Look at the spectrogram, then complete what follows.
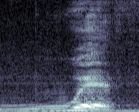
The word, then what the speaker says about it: Wythe: It's a lot of decades of calling him Wythe that I finally have gotten over. Now that I call him with.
